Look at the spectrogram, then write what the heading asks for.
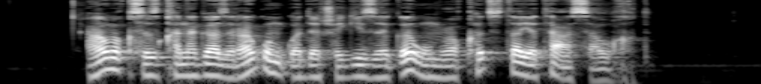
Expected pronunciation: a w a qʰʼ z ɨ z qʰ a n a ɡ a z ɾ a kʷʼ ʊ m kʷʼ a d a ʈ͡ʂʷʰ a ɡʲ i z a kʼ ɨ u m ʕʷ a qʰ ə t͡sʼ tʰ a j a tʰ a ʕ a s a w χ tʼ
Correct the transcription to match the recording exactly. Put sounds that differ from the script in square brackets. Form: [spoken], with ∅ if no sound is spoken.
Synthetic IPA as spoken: a w a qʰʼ [s] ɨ z qʰ a n a ɡ a z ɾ a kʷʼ ʊ m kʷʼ a d a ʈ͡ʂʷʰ a ɡʲ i z a kʼ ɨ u m ʕʷ a qʰ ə t͡sʼ tʰ a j a tʰ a ʕ a s a w χ tʼ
